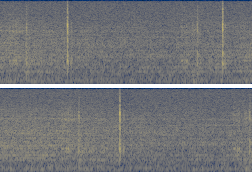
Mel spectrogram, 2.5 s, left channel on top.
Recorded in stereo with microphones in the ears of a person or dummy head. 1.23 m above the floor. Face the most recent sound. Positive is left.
No sound to turn to.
